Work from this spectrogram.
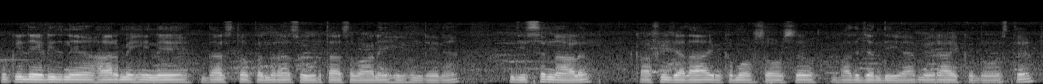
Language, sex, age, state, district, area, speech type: Punjabi, male, 30-45, Punjab, Pathankot, urban, spontaneous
